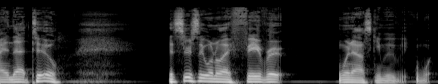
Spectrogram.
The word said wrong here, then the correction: Wynorski: How do you pronounce that? Warnowski. Listen to the new Splathouse episode, by the way. You'll hear Mike and Jim Wynorski going back and forth trying to say his name correctly. It's fantastic. A little plug there for Splathouse. It's great. Wynorski.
